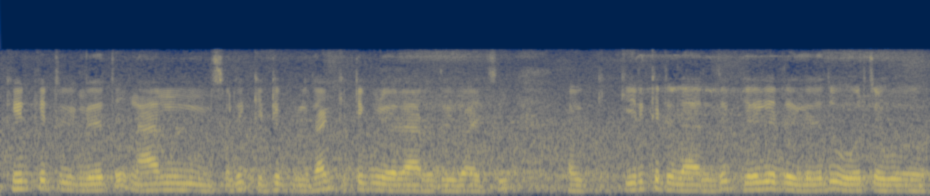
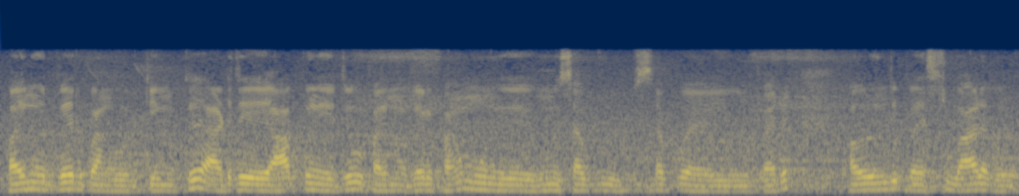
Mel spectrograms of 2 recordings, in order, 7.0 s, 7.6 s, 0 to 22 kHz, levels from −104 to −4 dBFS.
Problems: none marked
